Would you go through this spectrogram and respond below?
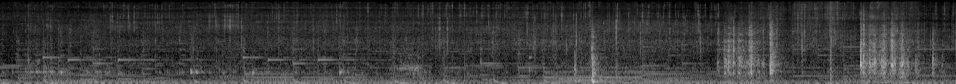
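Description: Mushrooms and vegetables sauté in hot oil with a steady crackling sizzle, punctuated by stirring scrapes and a few louder spatters near the end, with no talking.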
